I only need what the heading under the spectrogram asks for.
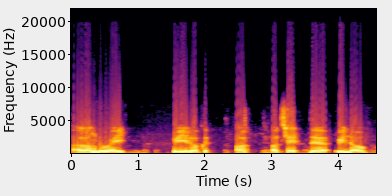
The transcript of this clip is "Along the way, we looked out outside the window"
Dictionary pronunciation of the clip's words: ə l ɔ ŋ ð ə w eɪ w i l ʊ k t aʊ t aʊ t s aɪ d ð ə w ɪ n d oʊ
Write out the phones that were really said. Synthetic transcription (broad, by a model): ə l ɔ ŋ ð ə w eɪ w i l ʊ k ʌ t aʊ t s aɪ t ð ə w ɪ n d oʊ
